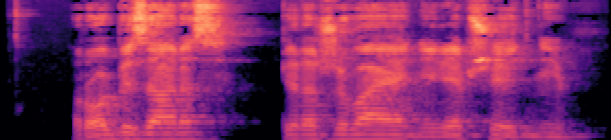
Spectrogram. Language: Belarusian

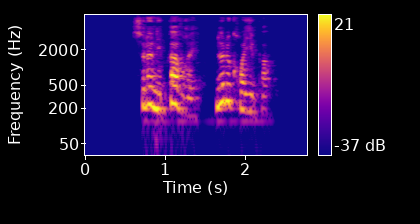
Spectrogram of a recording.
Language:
French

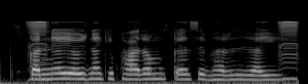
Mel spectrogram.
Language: Bhojpuri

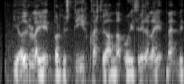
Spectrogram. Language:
Icelandic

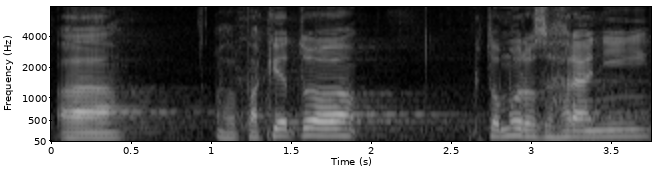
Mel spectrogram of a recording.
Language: Czech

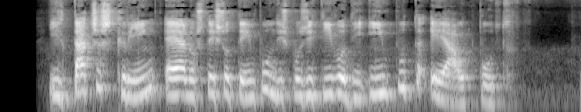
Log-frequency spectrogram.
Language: Italian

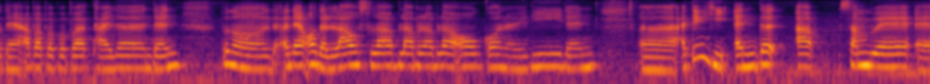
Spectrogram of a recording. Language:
English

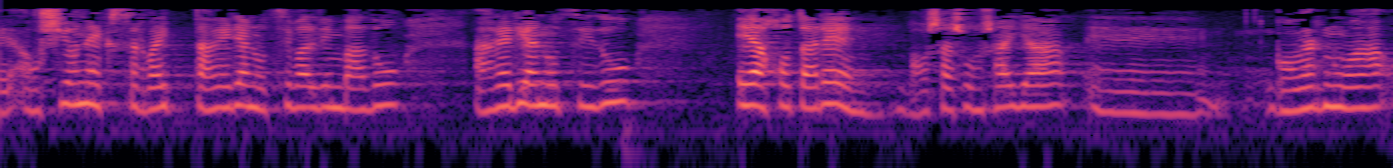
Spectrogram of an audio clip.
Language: Basque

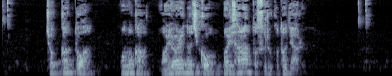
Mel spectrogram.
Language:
Japanese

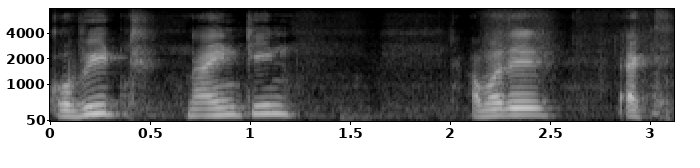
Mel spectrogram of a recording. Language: Bangla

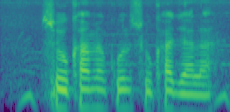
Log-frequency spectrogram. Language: Bhojpuri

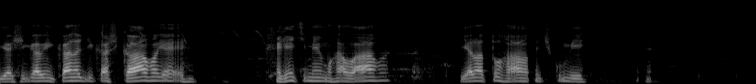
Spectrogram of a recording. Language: Portuguese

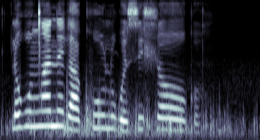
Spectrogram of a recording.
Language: Swati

